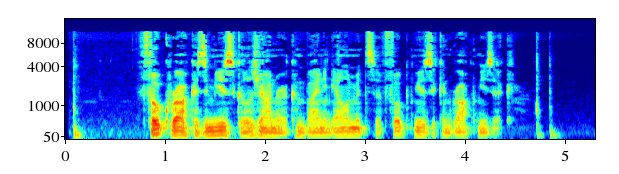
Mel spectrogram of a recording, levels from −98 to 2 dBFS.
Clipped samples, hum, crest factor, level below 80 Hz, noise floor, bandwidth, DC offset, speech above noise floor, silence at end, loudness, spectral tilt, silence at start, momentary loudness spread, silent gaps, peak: under 0.1%; none; 22 dB; -40 dBFS; -62 dBFS; 11.5 kHz; under 0.1%; 42 dB; 0.4 s; -20 LUFS; -4.5 dB/octave; 0.1 s; 13 LU; none; 0 dBFS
